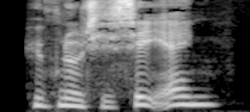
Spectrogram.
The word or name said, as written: hypnotisering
